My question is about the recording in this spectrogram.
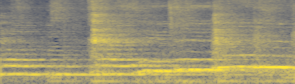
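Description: A young girl singing a melody into a microphone, accompanied by acoustic guitar.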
